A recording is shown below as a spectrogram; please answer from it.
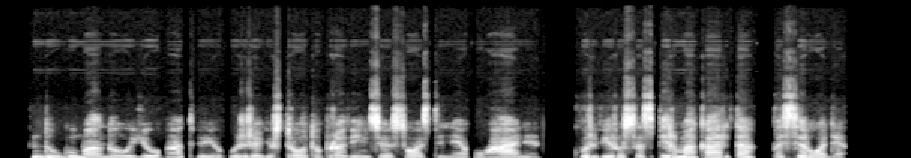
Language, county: Lithuanian, Klaipėda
